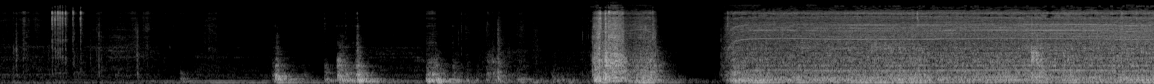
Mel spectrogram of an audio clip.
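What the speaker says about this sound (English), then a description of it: "exactly what you don't want to do when typically drilling out spot welds, and that's go straight through" A power drill whines in short bursts as it bites into a 1968 Camaro's metal drilling out spot welds, then runs in one long continuous drilling stretch, loud and close.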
